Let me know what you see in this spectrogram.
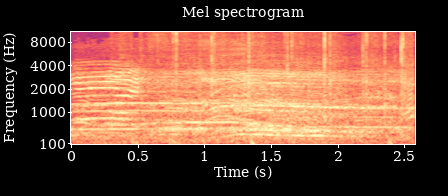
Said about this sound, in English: What are they booing?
